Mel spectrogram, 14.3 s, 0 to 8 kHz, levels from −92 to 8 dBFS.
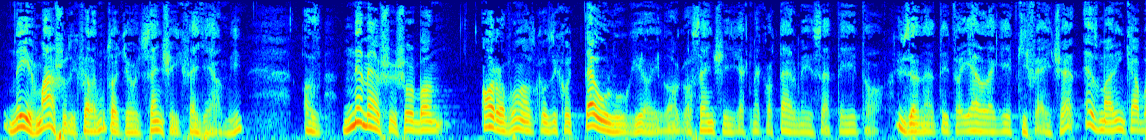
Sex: male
